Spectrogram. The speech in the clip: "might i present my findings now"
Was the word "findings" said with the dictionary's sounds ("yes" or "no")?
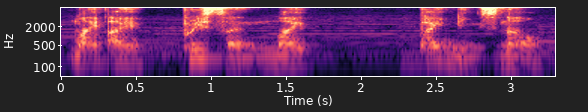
no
